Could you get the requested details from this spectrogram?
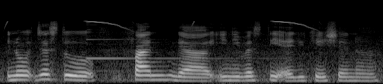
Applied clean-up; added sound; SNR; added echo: none; Animal + Harp; 19 dB; none.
